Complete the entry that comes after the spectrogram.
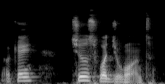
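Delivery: usual speaking voice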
